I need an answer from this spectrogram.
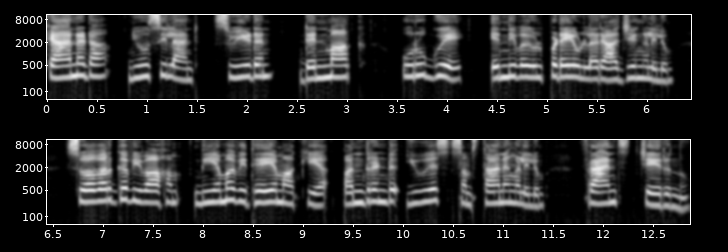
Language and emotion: Malayalam, neutral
